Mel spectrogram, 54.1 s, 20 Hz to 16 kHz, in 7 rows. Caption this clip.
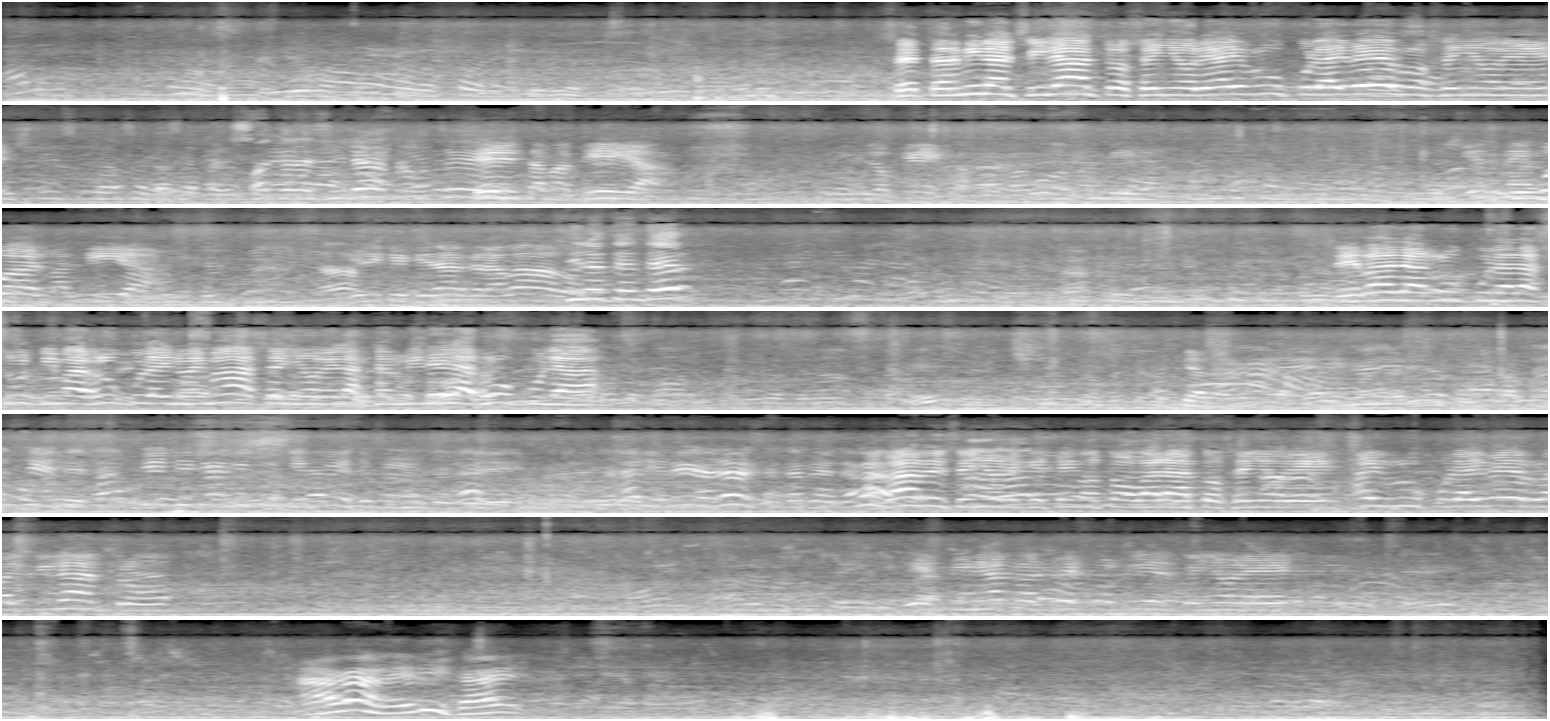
Market in Montevideo
A short walk in a market place in Montevideo, Uruguay
simple recording device: Samsung Note 10 mic used
not high quality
